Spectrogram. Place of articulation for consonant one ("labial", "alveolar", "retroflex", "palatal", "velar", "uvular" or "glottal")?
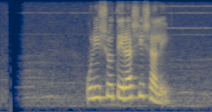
alveolar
